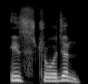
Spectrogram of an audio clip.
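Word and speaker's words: oestrogen: स्ता है एस्ट्रोजन ब स्पेलिंग चा शुरू ओ से शुरू हु है ओ से पर ये है क्या इसको पढ़ते क्या इसको पढ़ते हैं इस्टोन पते इसको पढ़ते हैं एस्ट्रोजन क्लियर है ब बेटा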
